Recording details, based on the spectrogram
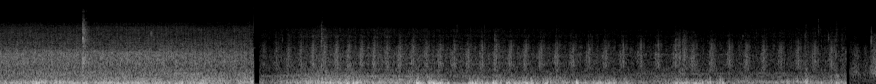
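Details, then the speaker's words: New Ranger X1 on its first night ride in slower mode: steady wheel rumble on pavement with a fine ticking that tracks rolling speed; rider suspects abnormal tire noise of unknown cause, though it rides fine. "So again, you could hear that tire noise I was talking about. So hopefully someone that's knowledgeable about the X1 could chime in and say, oh yeah, that's normal, just to make me feel a little bit better. I mean, it rides fine, but that sound is definitely there."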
